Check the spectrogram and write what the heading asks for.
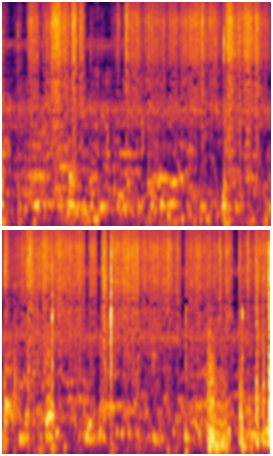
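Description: Corn-flour dough being pressed and patted by hand into a roti, with soft slaps and scattered taps and one sharper click past the middle. Birds are calling in the background.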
